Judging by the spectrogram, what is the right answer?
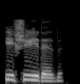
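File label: "escheated", British English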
